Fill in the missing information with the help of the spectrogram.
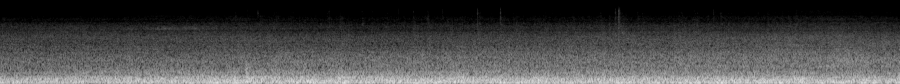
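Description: Automatic car wash equipment running around the car, a loud steady rumble muffled through the car's cabin, getting a little louder about two seconds in.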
